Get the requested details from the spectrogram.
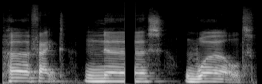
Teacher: It's actually the long version of the schwa sound. So if we say the schwa sound again, if we make a long noise, that is the disgusting sound, and we find that in words like perfect, nurse, world.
